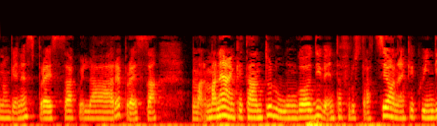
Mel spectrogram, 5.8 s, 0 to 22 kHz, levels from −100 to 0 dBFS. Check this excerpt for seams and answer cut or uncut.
cut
